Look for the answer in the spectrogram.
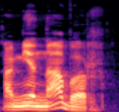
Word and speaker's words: Аменабар: Да, я буду его произносить Алехандро Аминябар. – Мне кажется, ударение ты все равно продолжаешь ставить не туда. Алехандро Аминябар, нет? Нет, у него не на последнюю, а на предпоследнюю А ударение. Аменабар?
